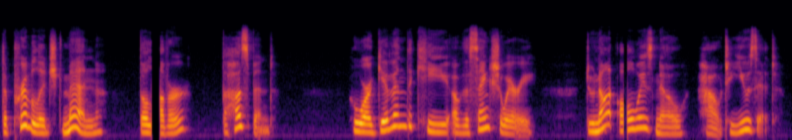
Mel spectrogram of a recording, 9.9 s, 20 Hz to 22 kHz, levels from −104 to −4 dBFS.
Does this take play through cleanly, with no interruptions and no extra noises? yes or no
no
